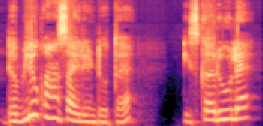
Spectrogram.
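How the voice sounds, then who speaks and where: A woman's voice: fairly high pitch, animated, fairly quick, dark tone. A woman teaching a lesson, explaining rules and then reading lists of example words, stressing each word. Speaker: English pronunciation teacher.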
